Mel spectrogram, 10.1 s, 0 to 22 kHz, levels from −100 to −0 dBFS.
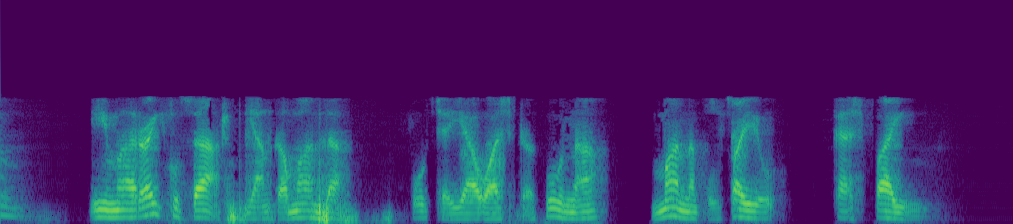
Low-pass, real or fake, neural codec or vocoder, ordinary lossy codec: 3.6 kHz; fake; codec, 16 kHz, about 1 kbps, DyCAST, with the encoder's durations; AAC, 16 kbps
